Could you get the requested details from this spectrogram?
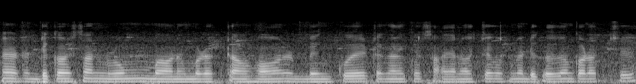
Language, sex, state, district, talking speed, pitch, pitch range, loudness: Bengali, male, West Bengal, Jhargram, 170 wpm, 130 Hz, 125-135 Hz, -17 LUFS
